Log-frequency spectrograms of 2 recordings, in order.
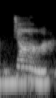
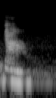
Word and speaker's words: dawn: Esse AU você vai falar como se fosse um O bem nasal. Dawn, não down. Dawn.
